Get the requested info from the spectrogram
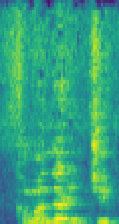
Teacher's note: Commander-in-chief, the stress is on COM.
